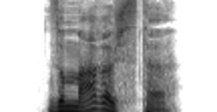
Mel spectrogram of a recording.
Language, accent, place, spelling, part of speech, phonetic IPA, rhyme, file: German, Germany, Berlin, summarischste, adjective, [zʊˈmaːʁɪʃstə], -aːʁɪʃstə, De-summarischste.ogg
- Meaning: inflection of summarisch: 1. strong/mixed nominative/accusative feminine singular superlative degree 2. strong nominative/accusative plural superlative degree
